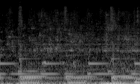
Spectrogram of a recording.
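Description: Water pouring from a cup into a medium to large cooking pot, a steady close splashing flow with brief surges.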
